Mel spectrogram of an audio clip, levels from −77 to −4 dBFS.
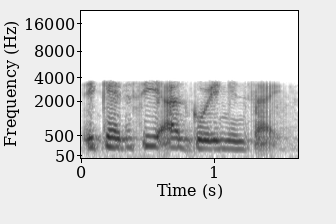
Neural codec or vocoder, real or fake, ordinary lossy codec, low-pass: vocoder, 22.05 kHz, 80 mel bands, Vocos; fake; none; 3.6 kHz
